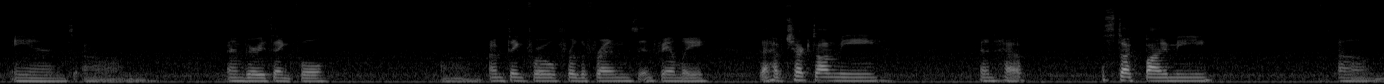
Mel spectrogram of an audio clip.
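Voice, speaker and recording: In a room with audible echo, a woman with a dark, mellow tone and a very deep, low pitch speaks at a very slow pace in a monotone, flat delivery, somewhat breathy and with long, frequent pauses. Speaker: crochet YouTuber. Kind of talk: casual chat. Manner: filler-heavy, um.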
